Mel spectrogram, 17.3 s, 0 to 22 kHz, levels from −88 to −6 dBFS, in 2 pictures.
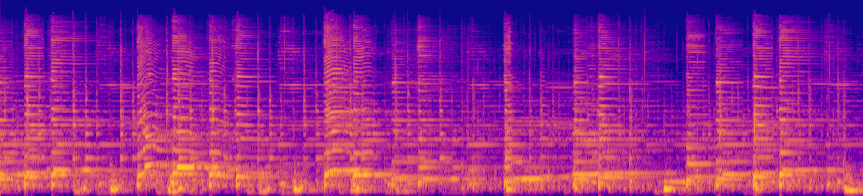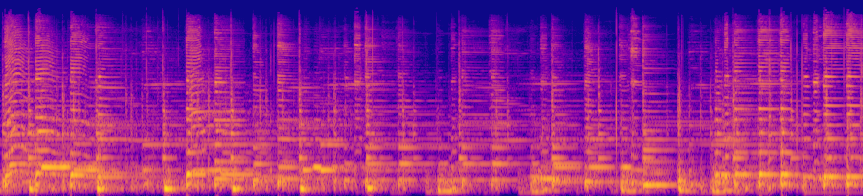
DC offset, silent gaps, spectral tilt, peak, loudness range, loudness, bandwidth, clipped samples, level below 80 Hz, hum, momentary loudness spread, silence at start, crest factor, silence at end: under 0.1%; none; -4.5 dB/octave; -8 dBFS; 4 LU; -25 LUFS; 17.5 kHz; under 0.1%; -62 dBFS; none; 10 LU; 0 s; 18 dB; 0 s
